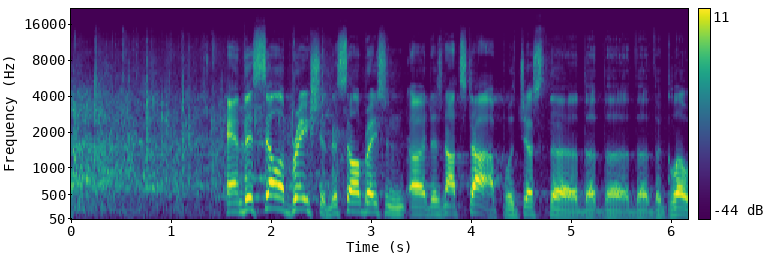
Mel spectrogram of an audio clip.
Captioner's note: applause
